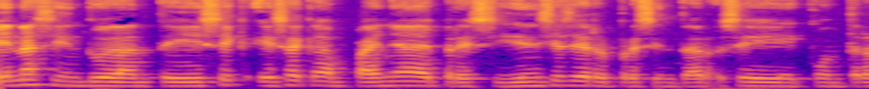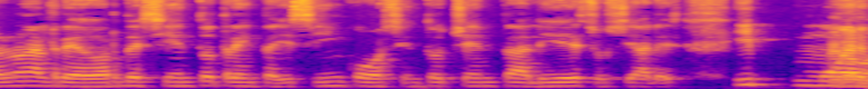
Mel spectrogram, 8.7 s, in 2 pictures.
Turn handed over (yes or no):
yes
